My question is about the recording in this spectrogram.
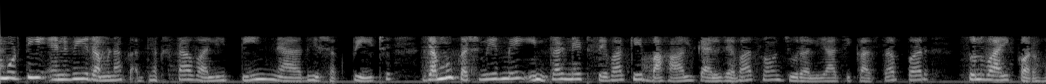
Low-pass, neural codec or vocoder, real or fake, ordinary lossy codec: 3.6 kHz; none; real; AAC, 24 kbps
